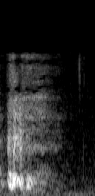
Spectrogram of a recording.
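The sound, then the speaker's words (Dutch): A single quick sip of water, a short soft slurp lasting a fraction of a second, then fading into near silence with no talking. “Voordat ik nu over de praktijk van de tekstregie begin, neem ik eerst een slokje water natuurlijk.”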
